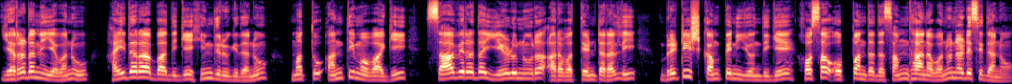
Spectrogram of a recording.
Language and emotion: Kannada, neutral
